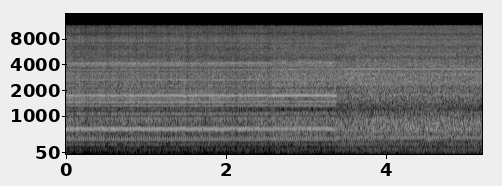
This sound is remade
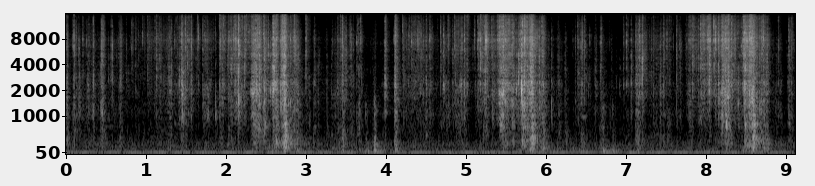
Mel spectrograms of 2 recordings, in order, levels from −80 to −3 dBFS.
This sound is remade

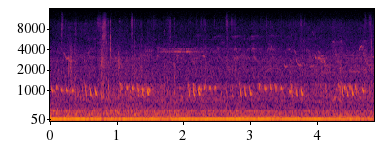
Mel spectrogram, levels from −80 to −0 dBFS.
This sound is recorded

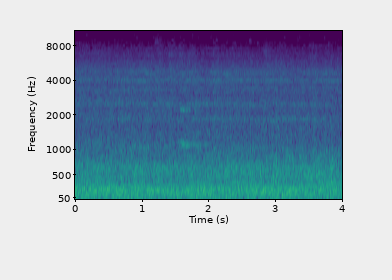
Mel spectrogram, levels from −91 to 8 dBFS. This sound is remade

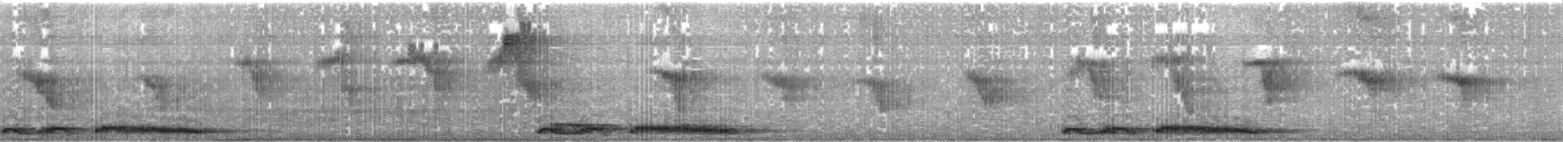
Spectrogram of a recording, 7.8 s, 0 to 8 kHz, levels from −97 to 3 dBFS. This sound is remade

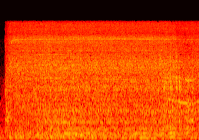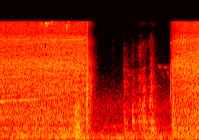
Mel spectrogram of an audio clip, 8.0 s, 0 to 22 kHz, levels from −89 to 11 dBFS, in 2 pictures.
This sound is recorded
